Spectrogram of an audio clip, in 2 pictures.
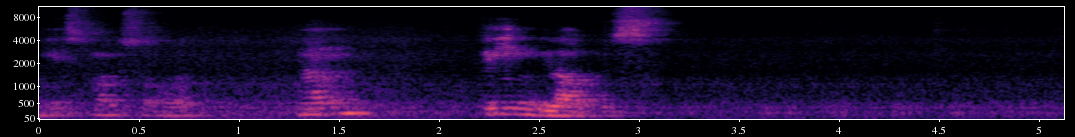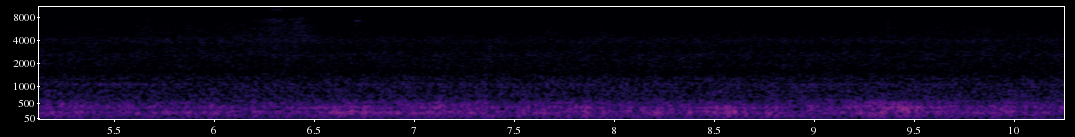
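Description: A plastic glove rustles and crinkles as it is pulled on.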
